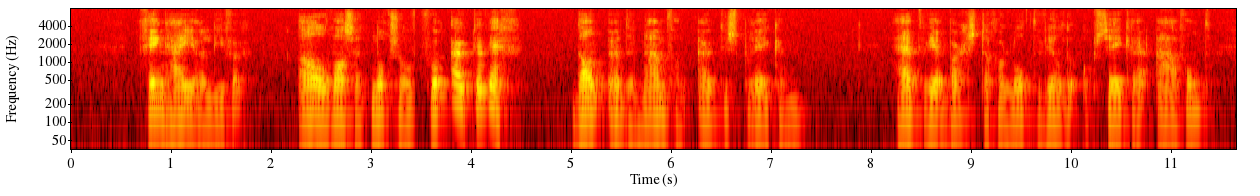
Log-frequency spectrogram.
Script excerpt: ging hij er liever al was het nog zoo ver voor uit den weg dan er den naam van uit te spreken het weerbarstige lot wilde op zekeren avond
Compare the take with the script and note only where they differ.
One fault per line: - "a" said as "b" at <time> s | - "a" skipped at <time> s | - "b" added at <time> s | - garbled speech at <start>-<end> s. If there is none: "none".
- "ver" skipped at 3.4 s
